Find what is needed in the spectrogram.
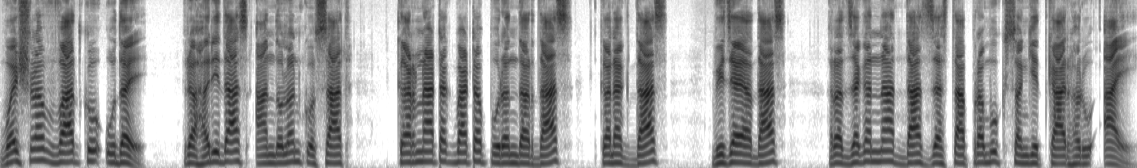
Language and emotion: Nepali, neutral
